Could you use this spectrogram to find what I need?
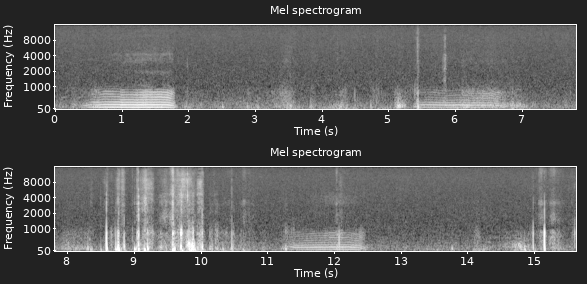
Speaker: That was my dog snoring.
